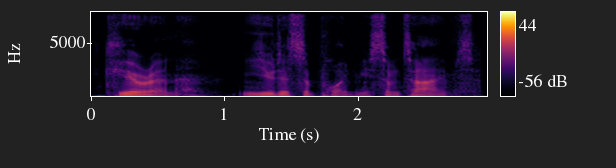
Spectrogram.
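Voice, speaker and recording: A man playing a stern, commanding cloaked mayor in a fantasy game audiobook, speaking in measured phrases. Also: sits low, animated, fairly bright tone, no room sound, exaggerated voice. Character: cloaked, masked town mayor, stern and somewhat hostile tank. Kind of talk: audiobook character acting.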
